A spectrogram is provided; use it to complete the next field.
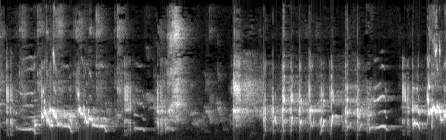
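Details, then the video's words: Budgerigar chatter played to stimulate breeding condition: harsh squawky notes mixed with scratchy warbles and squeaks, continuous and busy throughout. "ESTIMULA CELO PERIQUITOS"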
